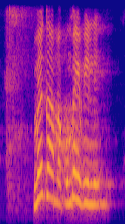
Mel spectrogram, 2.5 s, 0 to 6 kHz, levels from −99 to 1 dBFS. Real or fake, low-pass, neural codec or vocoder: fake; 5.4 kHz; vocoder, 22.05 kHz, 80 mel bands, HiFi-GAN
